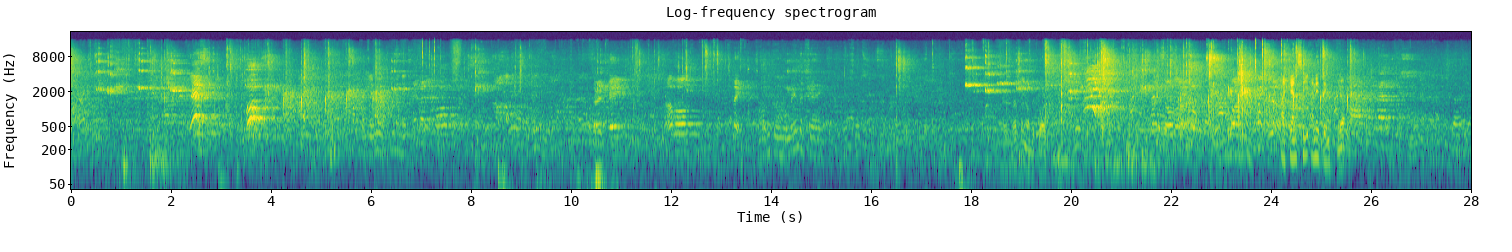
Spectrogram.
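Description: Several men talk nearby in a large echoing hall.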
